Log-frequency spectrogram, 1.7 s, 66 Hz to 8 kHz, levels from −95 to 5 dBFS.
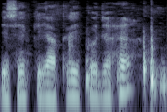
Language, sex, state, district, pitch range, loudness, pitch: Hindi, male, Bihar, Gaya, 120-130 Hz, -23 LUFS, 120 Hz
